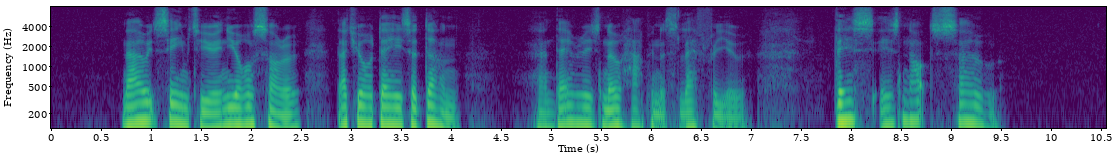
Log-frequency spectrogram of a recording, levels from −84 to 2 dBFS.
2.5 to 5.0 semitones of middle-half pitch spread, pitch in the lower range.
Yes: average, 4.2 semitones; low, 120 Hz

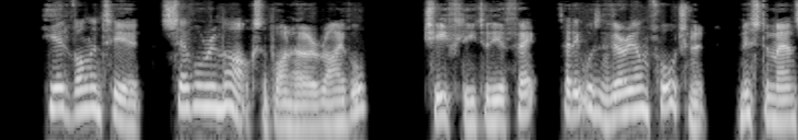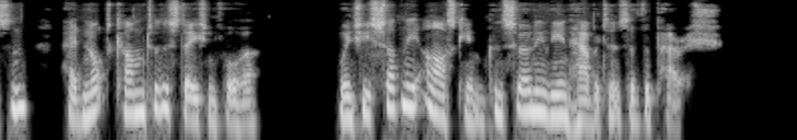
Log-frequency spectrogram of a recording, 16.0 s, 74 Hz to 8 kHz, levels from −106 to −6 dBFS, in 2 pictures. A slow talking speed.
No: average, 145 wpm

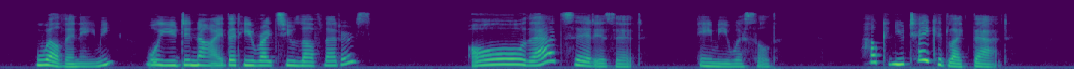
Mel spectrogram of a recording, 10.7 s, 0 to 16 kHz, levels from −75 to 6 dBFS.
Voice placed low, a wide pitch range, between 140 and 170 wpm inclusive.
No: high, 225 Hz; wide, 7.2 semitones; average, 145 wpm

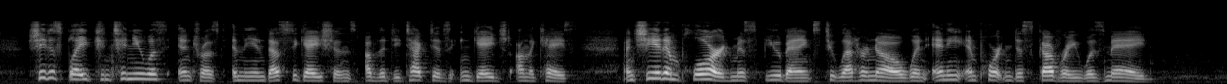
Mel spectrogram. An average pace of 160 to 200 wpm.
No: average, 145 wpm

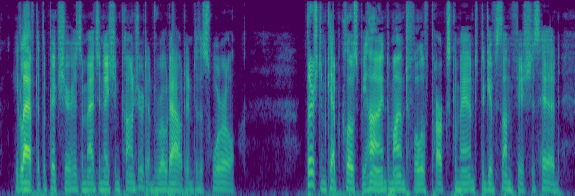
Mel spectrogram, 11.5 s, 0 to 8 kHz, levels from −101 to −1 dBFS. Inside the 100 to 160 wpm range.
Yes: average, 140 wpm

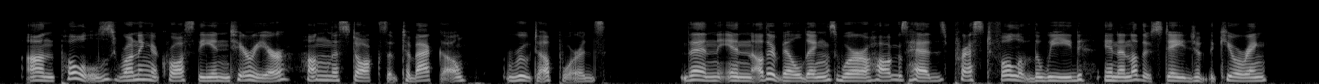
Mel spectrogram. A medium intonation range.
Yes: average, 3.3 semitones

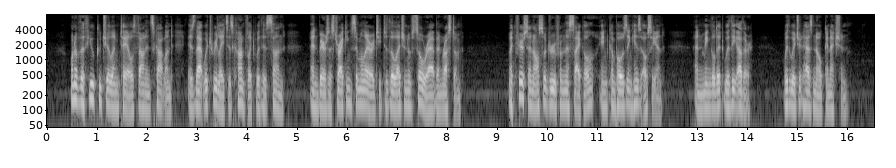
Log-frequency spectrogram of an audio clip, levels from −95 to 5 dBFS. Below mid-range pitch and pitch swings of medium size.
Yes: low, 120 Hz; average, 3.0 semitones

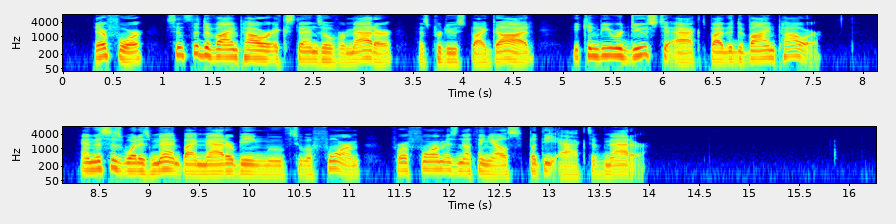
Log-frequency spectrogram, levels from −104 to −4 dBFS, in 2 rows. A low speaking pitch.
Yes: low, 125 Hz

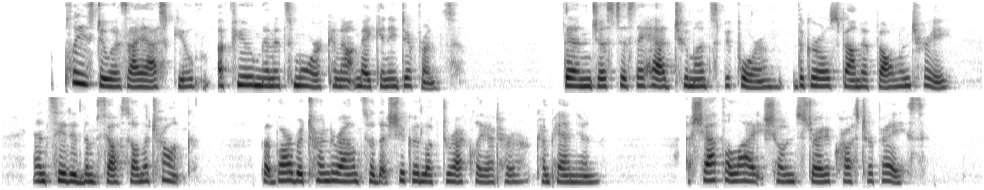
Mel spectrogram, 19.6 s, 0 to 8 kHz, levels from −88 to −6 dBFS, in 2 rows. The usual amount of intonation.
No: narrow, 2.2 semitones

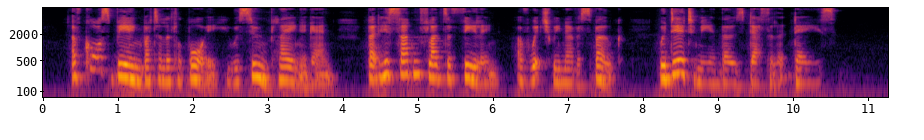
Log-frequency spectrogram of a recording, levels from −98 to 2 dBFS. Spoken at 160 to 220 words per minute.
Yes: average, 165 wpm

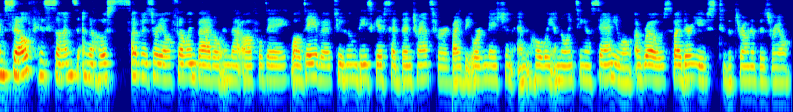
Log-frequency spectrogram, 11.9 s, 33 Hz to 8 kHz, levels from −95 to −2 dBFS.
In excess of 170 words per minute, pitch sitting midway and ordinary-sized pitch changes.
No: fast, 205 wpm; medium, 165 Hz; narrow, 1.9 semitones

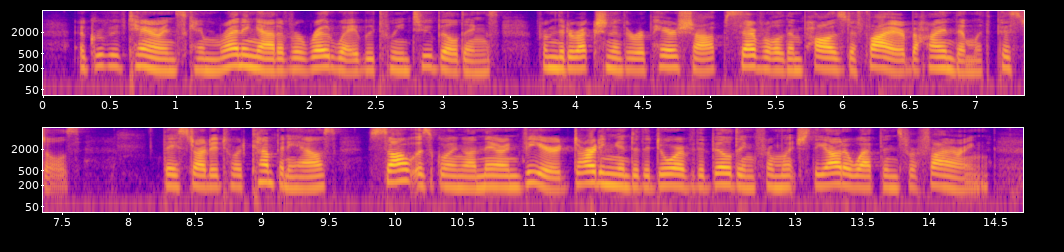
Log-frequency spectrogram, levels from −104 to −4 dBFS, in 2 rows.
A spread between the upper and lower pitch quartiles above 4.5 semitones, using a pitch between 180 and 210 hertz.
No: narrow, 2.5 semitones; high, 190 Hz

